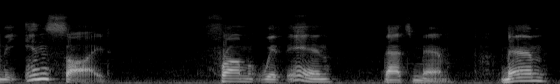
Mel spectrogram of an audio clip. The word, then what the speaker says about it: mem: open up from the inside from within that's mem pronounced m means water C mother in Hebrew as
